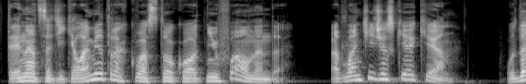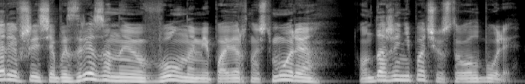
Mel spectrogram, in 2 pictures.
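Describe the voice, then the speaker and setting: Male audiobook narrator, medium pitch, dramatic scripted delivery, deliberate, expressive storytelling.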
